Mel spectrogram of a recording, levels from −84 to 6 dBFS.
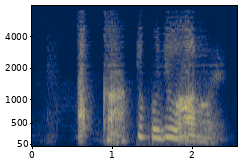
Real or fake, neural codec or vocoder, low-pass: fake; codec, 44.1 kHz, 0.9 kbps, DAC; 7.2 kHz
